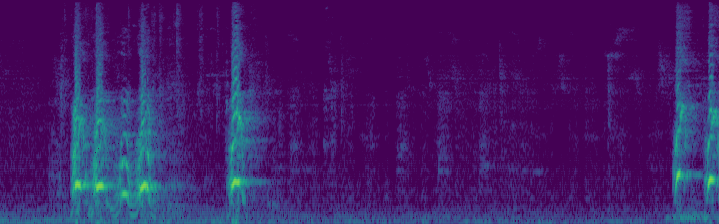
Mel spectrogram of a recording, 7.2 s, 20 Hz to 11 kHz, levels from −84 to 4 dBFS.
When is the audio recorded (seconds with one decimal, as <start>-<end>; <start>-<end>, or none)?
0.4-4.3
